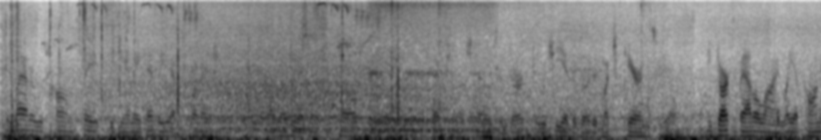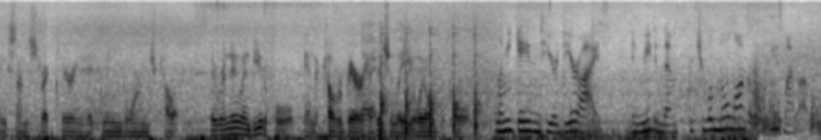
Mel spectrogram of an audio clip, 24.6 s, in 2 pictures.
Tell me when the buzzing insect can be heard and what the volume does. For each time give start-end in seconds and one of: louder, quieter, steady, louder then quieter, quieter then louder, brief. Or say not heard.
0.0-24.5 quieter.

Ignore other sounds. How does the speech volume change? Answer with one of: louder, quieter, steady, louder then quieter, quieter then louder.
louder.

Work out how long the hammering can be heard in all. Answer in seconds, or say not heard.
2 s.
